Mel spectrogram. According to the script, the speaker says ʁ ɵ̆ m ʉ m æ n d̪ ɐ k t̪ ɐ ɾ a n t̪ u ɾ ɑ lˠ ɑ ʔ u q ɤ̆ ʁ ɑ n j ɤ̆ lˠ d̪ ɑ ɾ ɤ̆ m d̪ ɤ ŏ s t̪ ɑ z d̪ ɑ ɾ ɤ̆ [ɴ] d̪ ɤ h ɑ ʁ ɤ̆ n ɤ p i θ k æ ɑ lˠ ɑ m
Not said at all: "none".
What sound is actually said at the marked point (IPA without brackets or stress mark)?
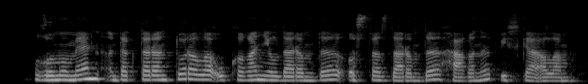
m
